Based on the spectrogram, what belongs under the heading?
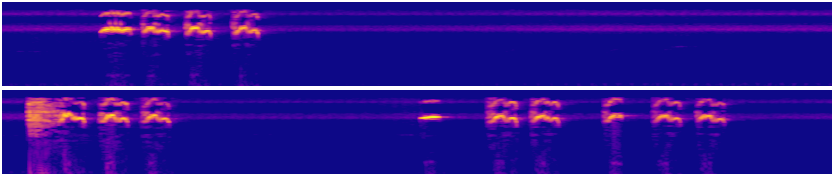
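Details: Male blue-crowned hanging parrot for training other birds: three runs of high, sharp, squeaky notes, four to six per run, each run separated by short silences, with one brief thin note before the last run.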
